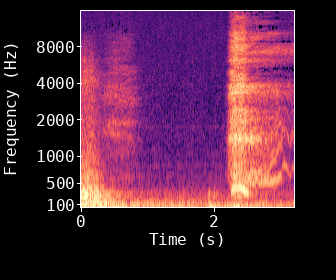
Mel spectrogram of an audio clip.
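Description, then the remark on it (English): A loud vehicle engine rumbles low and steady as the vehicle pulls up, with a rough burst at the start and a sharp, louder roar of revving near the end that slowly settles back down. “But no, that was just my dad pulling up in one of his many loud vehicles.”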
